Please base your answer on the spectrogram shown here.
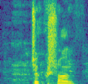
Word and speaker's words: Chukshon: So I always tell people, the C is not silent, it's Chukshon. In Spanish, I think they say Tucson. So I say, yeah, the C is not silent, it should be pronounced.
